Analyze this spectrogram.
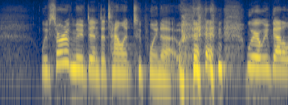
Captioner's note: laughs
